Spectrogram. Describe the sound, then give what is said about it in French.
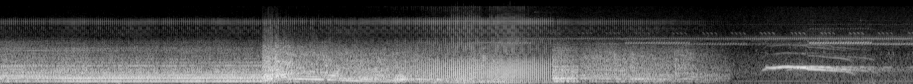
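A car engine hums steadily, its pitch sliding as it slows and pulls to a stop under trees in a dark spot in a wood, then the engine note cuts away and an owl hoots briefly in the quiet. “Il va arrêter sa voiture sous les arbres, dans un coin bien sombre.”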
